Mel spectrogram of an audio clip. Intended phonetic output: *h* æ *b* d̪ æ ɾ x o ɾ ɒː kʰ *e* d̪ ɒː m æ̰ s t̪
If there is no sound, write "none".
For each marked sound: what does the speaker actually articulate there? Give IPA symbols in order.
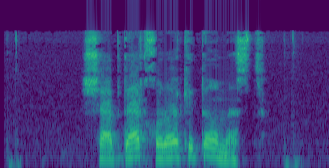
ʃ, b, e

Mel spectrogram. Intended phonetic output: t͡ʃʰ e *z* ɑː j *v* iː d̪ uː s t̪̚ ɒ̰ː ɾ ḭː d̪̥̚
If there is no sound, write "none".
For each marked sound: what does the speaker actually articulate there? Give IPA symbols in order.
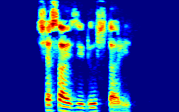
s, z

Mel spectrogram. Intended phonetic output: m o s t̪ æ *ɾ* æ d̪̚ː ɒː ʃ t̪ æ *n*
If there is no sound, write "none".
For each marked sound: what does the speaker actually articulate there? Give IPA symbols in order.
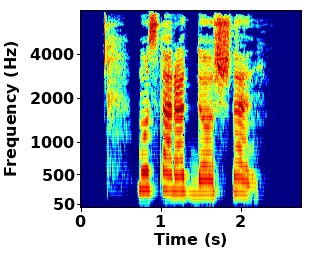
ɾ, n

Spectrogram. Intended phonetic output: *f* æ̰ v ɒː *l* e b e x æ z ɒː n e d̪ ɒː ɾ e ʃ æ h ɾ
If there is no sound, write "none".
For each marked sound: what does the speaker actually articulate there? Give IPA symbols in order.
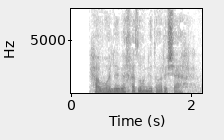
h, l

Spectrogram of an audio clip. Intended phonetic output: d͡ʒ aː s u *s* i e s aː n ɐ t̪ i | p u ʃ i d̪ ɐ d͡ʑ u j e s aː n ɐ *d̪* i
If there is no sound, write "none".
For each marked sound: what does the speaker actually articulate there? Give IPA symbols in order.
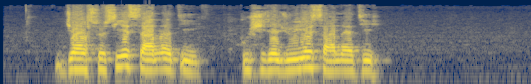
s, t̪

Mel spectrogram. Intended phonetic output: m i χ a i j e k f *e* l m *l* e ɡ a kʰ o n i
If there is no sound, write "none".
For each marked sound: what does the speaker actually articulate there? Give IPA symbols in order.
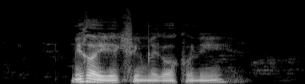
i, l

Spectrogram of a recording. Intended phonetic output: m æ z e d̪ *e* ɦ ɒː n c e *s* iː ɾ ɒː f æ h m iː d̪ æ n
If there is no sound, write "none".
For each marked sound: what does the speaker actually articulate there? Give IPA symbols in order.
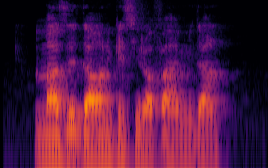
æ, s

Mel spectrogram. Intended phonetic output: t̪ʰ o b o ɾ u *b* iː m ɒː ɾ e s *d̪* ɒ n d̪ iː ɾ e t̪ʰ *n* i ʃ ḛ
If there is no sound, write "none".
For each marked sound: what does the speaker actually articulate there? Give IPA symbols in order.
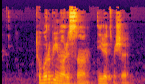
b, t̪, m

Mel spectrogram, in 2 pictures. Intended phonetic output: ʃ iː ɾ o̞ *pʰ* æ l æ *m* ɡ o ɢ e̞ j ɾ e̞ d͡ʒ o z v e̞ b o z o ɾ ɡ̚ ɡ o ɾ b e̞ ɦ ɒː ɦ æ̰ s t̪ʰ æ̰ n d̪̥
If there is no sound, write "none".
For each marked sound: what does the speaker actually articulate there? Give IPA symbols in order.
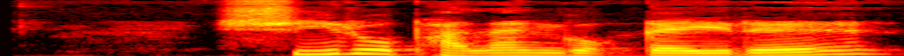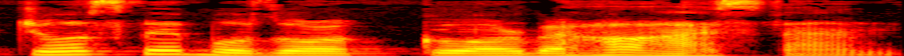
pʰ, ŋ

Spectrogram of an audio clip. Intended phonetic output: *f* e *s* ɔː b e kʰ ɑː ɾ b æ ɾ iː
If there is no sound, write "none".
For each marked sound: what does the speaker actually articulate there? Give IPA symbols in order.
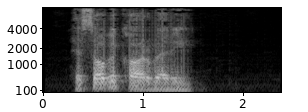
h, s

